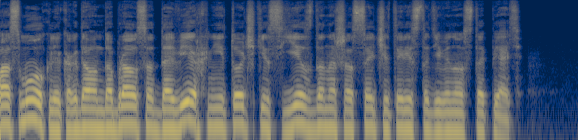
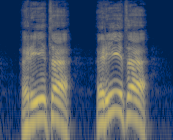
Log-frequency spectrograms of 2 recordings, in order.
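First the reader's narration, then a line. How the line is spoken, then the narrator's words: Shouting through cupped hands. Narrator (Russian): рупором сложил ладони у рта и закричал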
